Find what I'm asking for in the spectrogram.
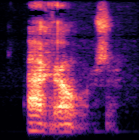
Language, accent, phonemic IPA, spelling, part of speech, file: French, Canada, /a.ʁɑ̃ʒ/, arranges, verb, LL-Q150 (fra)-arranges.wav
- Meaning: second-person singular present indicative/subjunctive of arranger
